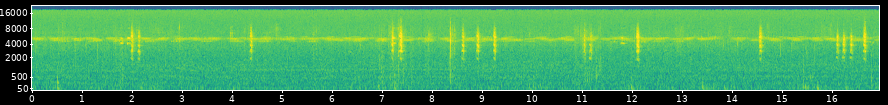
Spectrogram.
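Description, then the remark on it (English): Faint wild bird calls in the background: brief chirps scattered irregularly throughout, over a steady high-pitched insect-like drone. No one speaks. “wild bird in the background.”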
